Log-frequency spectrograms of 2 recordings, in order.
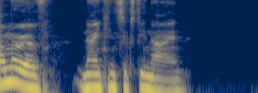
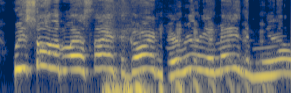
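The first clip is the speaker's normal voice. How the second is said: put-on much higher, eager kid voice; starstruck kid. Two teens tell the band manager they loved the show, high and eager. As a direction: gush like a starstruck teenager. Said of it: "And we're like".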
